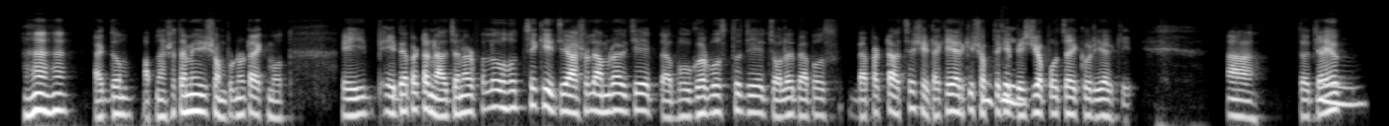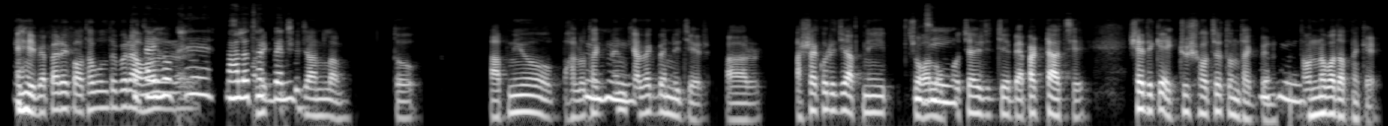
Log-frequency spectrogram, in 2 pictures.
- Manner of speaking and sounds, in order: other background noise
- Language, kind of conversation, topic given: Bengali, unstructured, আমরা কীভাবে জল সংরক্ষণ করতে পারি?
